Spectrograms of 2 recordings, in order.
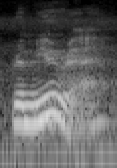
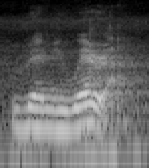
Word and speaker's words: Remuera: And then another example, Remura is actually Remuera.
